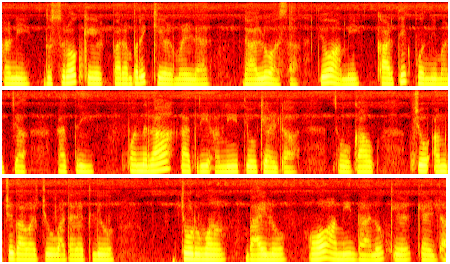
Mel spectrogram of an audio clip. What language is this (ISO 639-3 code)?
kok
